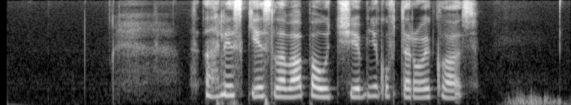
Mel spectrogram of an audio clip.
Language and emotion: Russian, neutral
